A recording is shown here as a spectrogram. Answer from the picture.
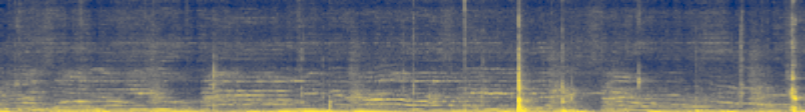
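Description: Background music with soft, regular low beats and held notes. A single sharp tap sounds about five seconds in.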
